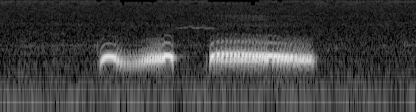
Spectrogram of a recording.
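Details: Spotted dove calling to lure and train a decoy bird: a short wavering note followed after a brief gap by a longer, even, low coo, a clean two-part phrase.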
